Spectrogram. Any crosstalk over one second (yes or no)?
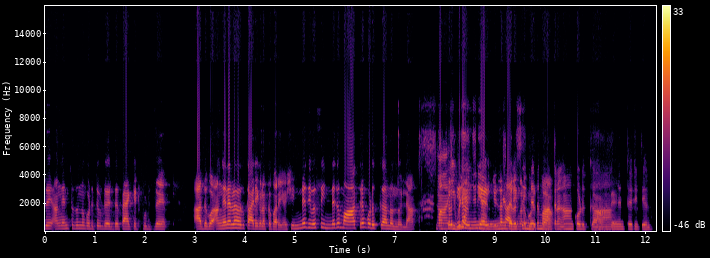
yes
